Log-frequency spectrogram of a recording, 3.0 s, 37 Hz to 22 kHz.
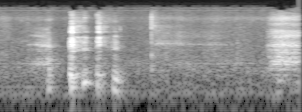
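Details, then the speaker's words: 31-year-old man with Tourette syndrome, mostly motor tics plus vocal tics, tics since about age 9: short cluster of quick, clipped cough-like noises with breathy sounds; coughing vocal tic. "I have mostly physical, or I guess motor tics, but I do have vocal tics as well, the coughing and some other noises."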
